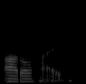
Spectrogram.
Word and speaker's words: Adelheid: Is Adelheid. – Okay, Adelheid. – Of course, yeah, mm-hmm. The very common name. – Yeah, my first name's Adelheid. – Adelheid, like Adel, like a duck waddle, and Hyde.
